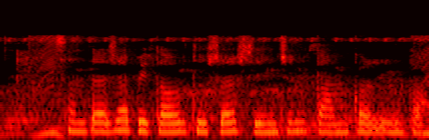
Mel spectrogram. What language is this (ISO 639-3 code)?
mar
